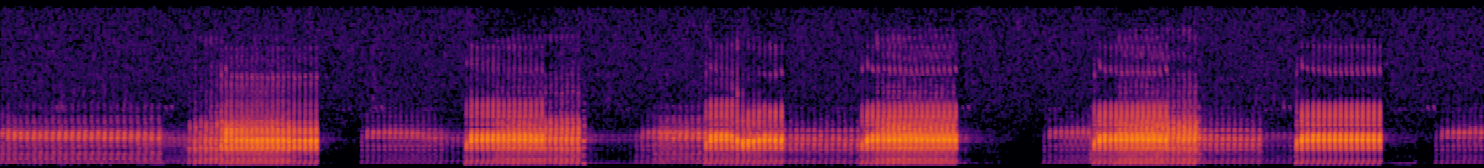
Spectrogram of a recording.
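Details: Canyon tree frogs (Hyla arenicolor) at the Many Pools Trail, Zion National Park, Utah, give harsh, buzzy, bleating rattles about a second long, one after another.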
